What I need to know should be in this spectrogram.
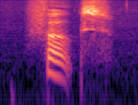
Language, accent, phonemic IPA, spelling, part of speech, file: English, US, /foʊks/, folks, noun, En-us-folks.ogg
- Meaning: 1. The members of one's immediate family, especially one's parents 2. People in general; everybody or anybody 3. The police 4. plural of folk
